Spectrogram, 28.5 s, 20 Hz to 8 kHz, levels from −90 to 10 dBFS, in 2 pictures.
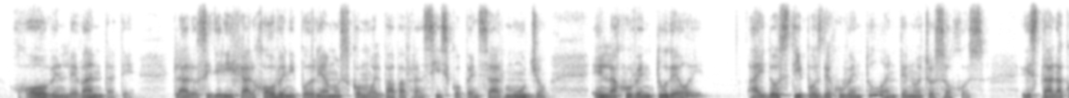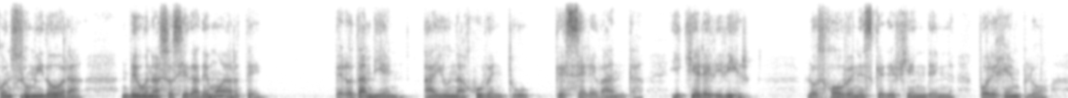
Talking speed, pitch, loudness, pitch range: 110 wpm, 110 Hz, -35 LUFS, 100-120 Hz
